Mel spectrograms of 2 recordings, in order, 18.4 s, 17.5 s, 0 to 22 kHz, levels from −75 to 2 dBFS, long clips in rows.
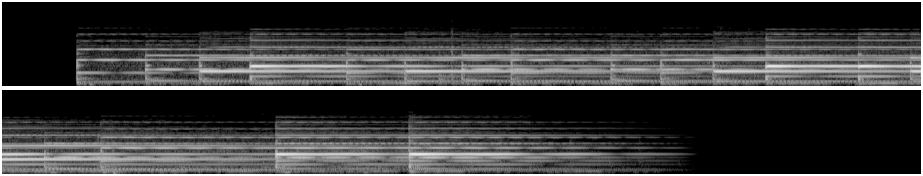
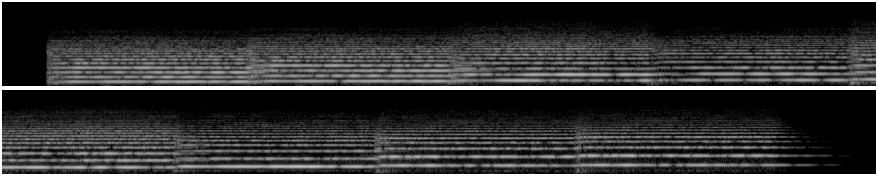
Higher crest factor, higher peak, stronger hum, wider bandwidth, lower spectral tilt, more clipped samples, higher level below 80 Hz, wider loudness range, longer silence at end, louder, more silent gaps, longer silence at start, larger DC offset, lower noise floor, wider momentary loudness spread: about the same, 16 dB vs 12 dB; first, 0 dBFS vs -14 dBFS; neither; second, 6.4 kHz vs 11.5 kHz; about the same, -5 dB/octave vs -4 dB/octave; neither; first, -56 dBFS vs -72 dBFS; first, 6 LU vs 2 LU; first, 2.65 s vs 0.65 s; first, -15 LUFS vs -26 LUFS; neither; first, 0.75 s vs 0.45 s; neither; second, -44 dBFS vs -67 dBFS; first, 12 LU vs 5 LU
